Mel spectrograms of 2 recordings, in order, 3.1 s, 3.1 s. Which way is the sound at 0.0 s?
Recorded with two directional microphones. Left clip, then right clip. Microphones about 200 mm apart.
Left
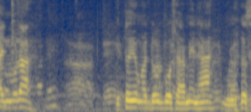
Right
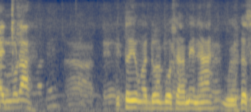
55° left (ahead or behind).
